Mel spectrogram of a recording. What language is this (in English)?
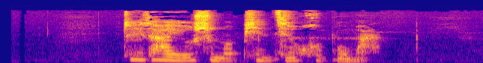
Chinese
